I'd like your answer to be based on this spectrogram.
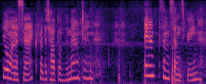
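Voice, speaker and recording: A woman's voice: on the high side, lively intonation, moderate pace, fairly bright tone, a little hiss or hum, poor audio. A young woman from New Hampshire talking casually to her viewers while walking a forest mountain trail, recorded on a small handheld camera mic outdoors. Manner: chatty, upbeat, addresses viewers directly. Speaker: hiking vlogger. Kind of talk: casual vlog narration to camera.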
